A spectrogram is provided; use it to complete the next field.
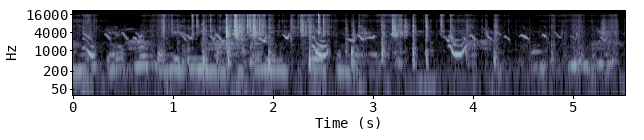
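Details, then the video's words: Young grey francolins at play produce busy high peeping, many short up-and-down chirps from several chicks overlapping, with scattered clicks and brief bursts of rustle. "goray teetar kay goray bachay in the playing,chicks voice"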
